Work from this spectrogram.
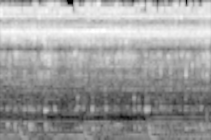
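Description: Hot water runs steadily from a tap after a hybrid water heater install, a constant hissing splash of flow close by, with no talk.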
